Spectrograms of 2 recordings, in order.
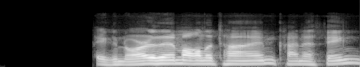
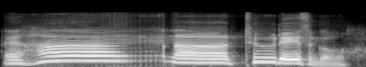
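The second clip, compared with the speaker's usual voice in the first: imitating uncle; 7 semitones higher, 3 dB louder, slower than usual. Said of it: "one uncle said".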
